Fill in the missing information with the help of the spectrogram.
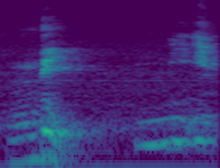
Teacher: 얘는 성대를 떨어줘야 돼요. 하면 떨거든요. 이 살짝 들어갑니다. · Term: B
